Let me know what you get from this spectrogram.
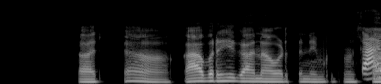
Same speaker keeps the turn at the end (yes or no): no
